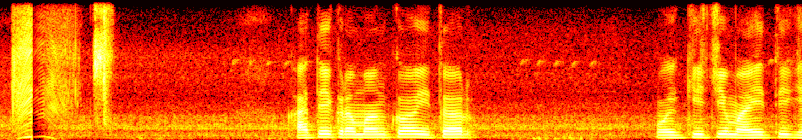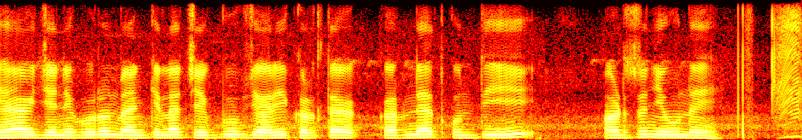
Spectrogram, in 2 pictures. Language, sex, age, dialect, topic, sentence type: Marathi, male, 25-30, Varhadi, banking, statement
